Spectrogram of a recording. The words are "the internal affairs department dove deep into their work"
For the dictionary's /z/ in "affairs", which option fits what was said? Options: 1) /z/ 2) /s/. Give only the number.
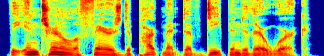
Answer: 1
